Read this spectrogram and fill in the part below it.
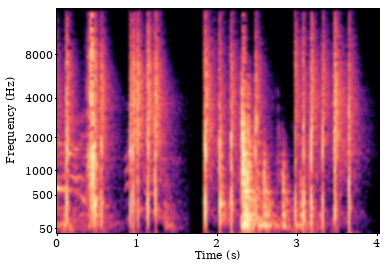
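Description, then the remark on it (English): Homemade fireworks exploding in a cellar in a rapid, irregular string of sharp bangs and pops, coming in several loud bursts with brief echoing decay and a short pause partway through. “You see, Tony, my father makes fireworks in the cellar.”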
